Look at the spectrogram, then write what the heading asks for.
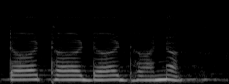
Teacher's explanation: मूर्धा म्हणजे जो आपला आपण ट बोलताना जिथं आपली जीभ चिटकत आहे किंवा जिथे जिभेचा स्पर्श होतो आहे त्या स्थानाला मूर्धा असे म्हणतात. आता ट जिथे जिभेचा वरती टाळ्याला थोड्या पुढच्या साईडला जिथे टच होतो आहे किंवा स्पर्श होतो आहे त्याला मूर्धा असे म्हणतात.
